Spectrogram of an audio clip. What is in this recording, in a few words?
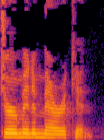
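"German-American", English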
